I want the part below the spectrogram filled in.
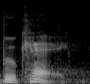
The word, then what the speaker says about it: Bucket: It is hilarious because it all focuses on this one main character named Hyacinth Bucket, but she pronounces her name Bouquet. And the reason that she pronounces it Bouquet is because she is a social climber.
